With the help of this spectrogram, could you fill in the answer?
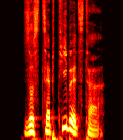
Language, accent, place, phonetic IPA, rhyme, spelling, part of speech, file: German, Germany, Berlin, [zʊst͡sɛpˈtiːbl̩stɐ], -iːbl̩stɐ, suszeptibelster, adjective, De-suszeptibelster.ogg
- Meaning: inflection of suszeptibel: 1. strong/mixed nominative masculine singular superlative degree 2. strong genitive/dative feminine singular superlative degree 3. strong genitive plural superlative degree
